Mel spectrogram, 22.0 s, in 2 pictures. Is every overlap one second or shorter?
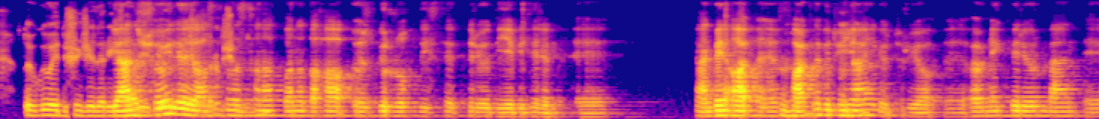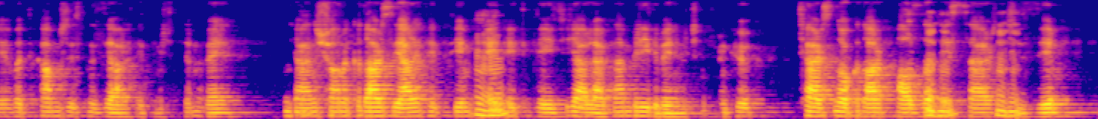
No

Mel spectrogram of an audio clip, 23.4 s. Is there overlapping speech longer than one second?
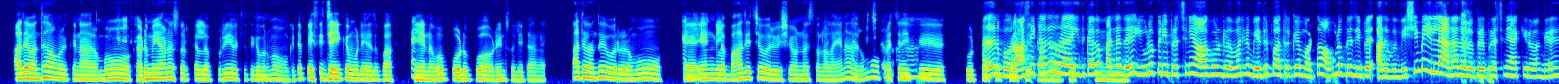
Yes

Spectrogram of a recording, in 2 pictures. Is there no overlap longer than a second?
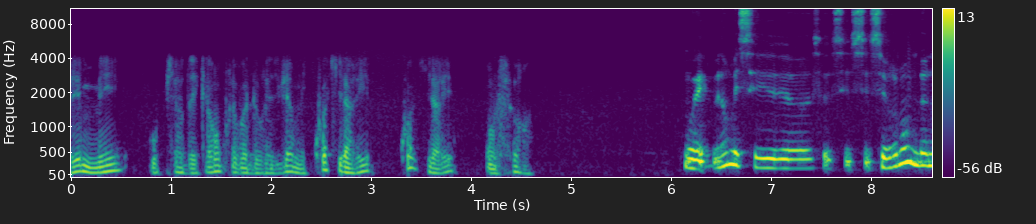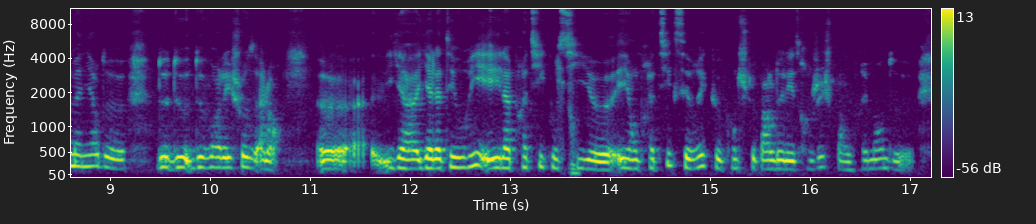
Yes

